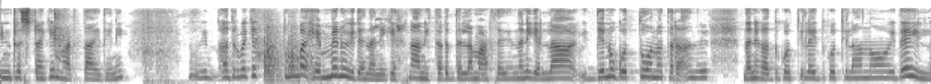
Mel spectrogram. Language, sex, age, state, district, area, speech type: Kannada, female, 45-60, Karnataka, Chikkamagaluru, rural, spontaneous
